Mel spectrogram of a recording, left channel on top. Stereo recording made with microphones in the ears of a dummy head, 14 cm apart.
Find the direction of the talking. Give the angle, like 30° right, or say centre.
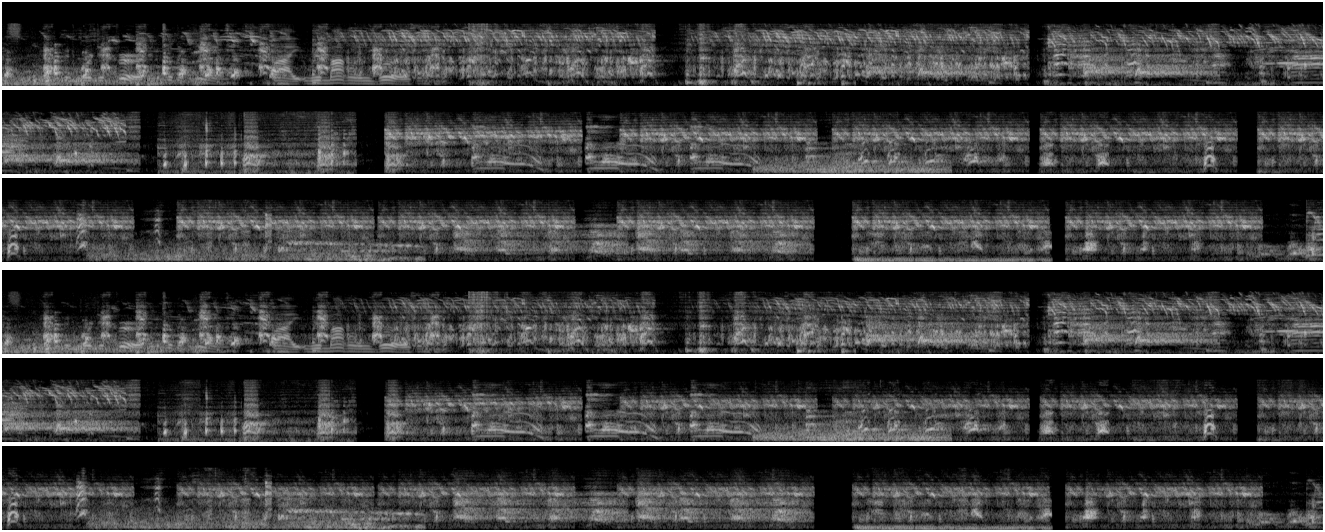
30° left.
